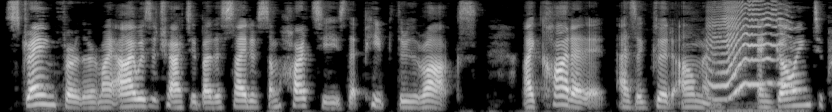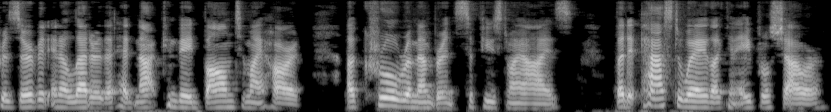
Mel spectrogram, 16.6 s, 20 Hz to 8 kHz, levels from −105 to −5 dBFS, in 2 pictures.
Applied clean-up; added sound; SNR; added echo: classical method Wiener filter.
